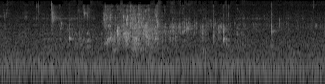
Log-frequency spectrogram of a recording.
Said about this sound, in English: measure my milk into here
